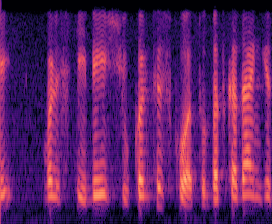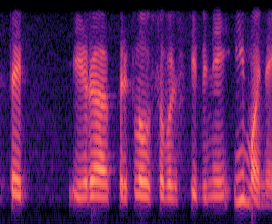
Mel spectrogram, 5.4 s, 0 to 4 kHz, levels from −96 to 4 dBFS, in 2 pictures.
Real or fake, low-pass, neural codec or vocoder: real; 3.6 kHz; none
